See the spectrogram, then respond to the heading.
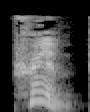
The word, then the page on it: primp: British English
